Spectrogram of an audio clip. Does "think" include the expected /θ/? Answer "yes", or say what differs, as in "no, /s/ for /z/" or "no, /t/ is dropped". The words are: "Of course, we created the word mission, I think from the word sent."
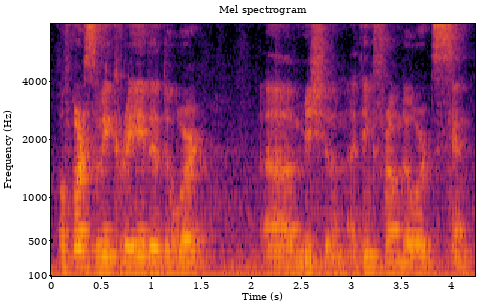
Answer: no, /t/ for /θ/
